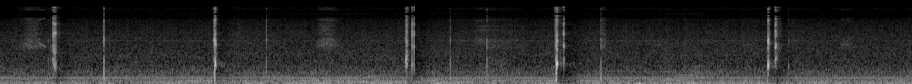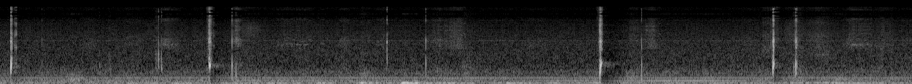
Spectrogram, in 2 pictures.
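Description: About a dozen brief, sharp hiccup clicks at fairly steady intervals, roughly 35 a minute, over a steady room hum.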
